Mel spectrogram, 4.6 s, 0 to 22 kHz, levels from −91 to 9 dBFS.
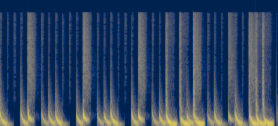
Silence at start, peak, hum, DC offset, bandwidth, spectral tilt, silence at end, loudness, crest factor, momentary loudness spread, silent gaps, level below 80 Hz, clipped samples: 0 s; 0 dBFS; none; under 0.1%; 16 kHz; -6 dB/octave; 0.05 s; -16 LUFS; 14 dB; 7 LU; 1.23-1.27 s, 2.15-2.19 s; -18 dBFS; under 0.1%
